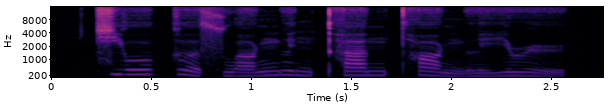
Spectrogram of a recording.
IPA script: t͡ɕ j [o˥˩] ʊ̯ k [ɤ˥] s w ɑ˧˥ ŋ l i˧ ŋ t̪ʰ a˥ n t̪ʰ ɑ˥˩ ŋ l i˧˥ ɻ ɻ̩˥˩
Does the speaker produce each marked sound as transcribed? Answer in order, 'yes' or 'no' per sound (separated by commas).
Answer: no, no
